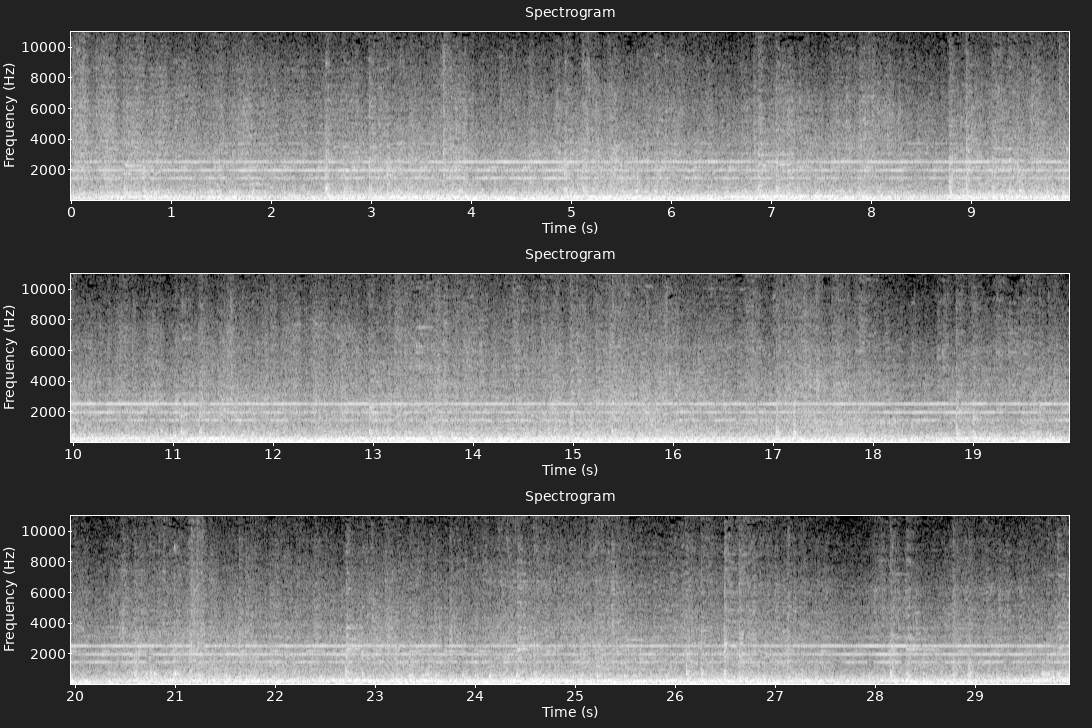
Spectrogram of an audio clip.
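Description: Double-stack intermodal freight cars of a Union Pacific train rolling past: a steady rumble of steel wheels on rail with a clickety-clack of wheels over the rail joints, and a thin steady high ringing running over it.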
